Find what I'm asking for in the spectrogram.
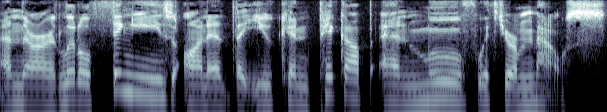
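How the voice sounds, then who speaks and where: Her voice is fairly low in pitch, with a bright, sharp tone and lively intonation. The woman is heard in a dry, close sound with no echo. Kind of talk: casual chat.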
